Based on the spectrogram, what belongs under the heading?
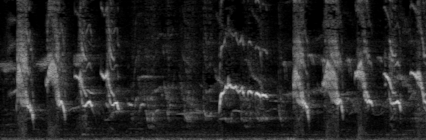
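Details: White-rumped shama provoked into aggressive song, ready to fight: continuous loud high harsh notes sliding downward, repeated rapidly about three times per second, with a sweeping whistle mid-sequence.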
